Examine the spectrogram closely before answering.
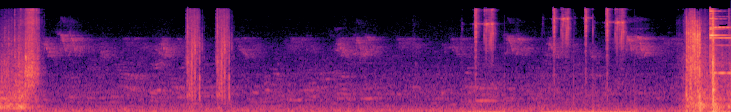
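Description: Coins clink in a till drawer.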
